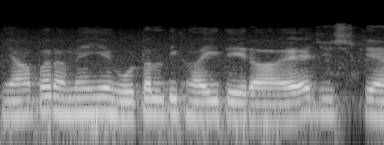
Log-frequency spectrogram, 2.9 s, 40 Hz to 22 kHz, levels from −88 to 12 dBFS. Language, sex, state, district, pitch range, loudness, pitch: Hindi, male, Uttar Pradesh, Shamli, 135-155 Hz, -13 LUFS, 145 Hz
